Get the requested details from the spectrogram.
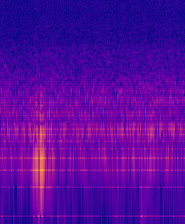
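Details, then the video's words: Bees droning naturally, one loud bee zipping past the microphone just after half a second, then the even background hum of many bees continuing. "bees therapy relaxing natural buzzing sound"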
